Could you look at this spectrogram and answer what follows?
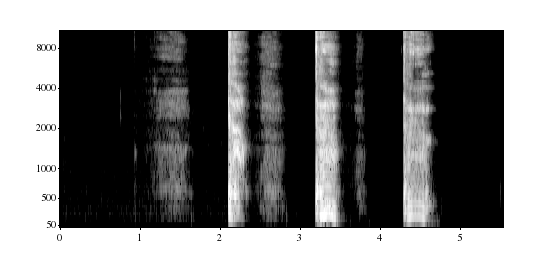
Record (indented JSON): {
  "three_cough_length": "5.5 s",
  "three_cough_amplitude": 31009,
  "three_cough_signal_mean_std_ratio": 0.27,
  "survey_phase": "beta (2021-08-13 to 2022-03-07)",
  "age": "45-64",
  "gender": "Female",
  "wearing_mask": "No",
  "symptom_none": true,
  "smoker_status": "Ex-smoker",
  "respiratory_condition_asthma": false,
  "respiratory_condition_other": false,
  "recruitment_source": "REACT",
  "submission_delay": "1 day",
  "covid_test_result": "Negative",
  "covid_test_method": "RT-qPCR",
  "influenza_a_test_result": "Negative",
  "influenza_b_test_result": "Negative"
}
